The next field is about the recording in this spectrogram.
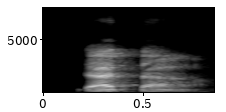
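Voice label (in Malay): "data", Malay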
